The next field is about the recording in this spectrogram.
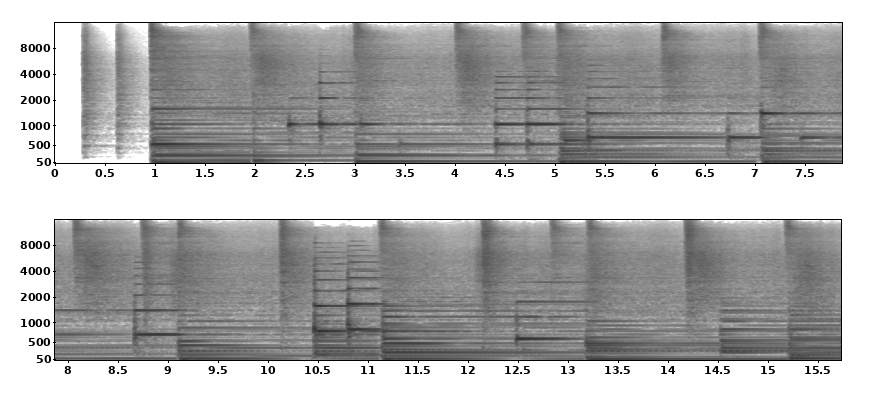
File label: Ab Trio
